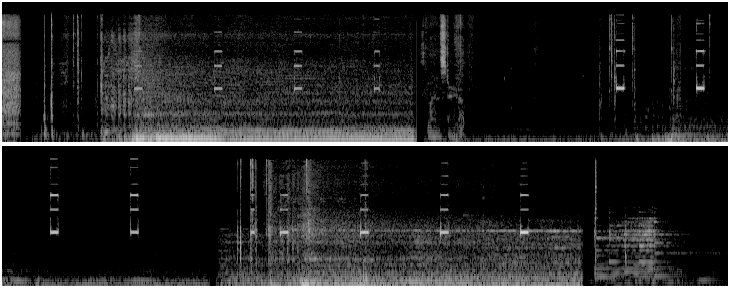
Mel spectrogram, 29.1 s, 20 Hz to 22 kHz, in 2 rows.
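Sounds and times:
car warning chime beeping: 23.2 - 23.6, 24.2 - 25.2.

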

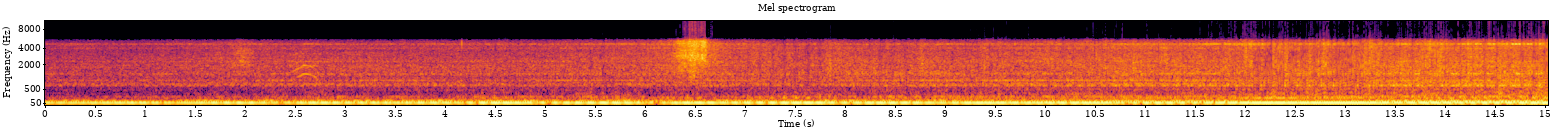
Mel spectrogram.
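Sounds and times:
diesel locomotive engine rumbling: 0.0 - 15.0
short hiss: 6.2 - 6.9.

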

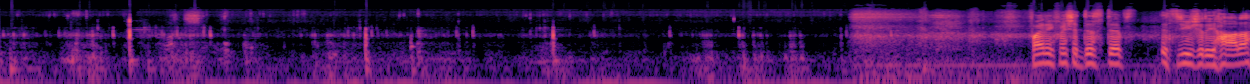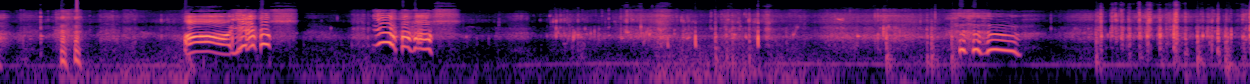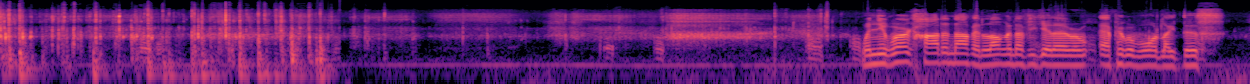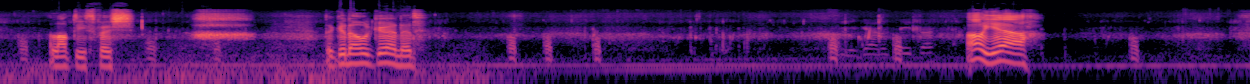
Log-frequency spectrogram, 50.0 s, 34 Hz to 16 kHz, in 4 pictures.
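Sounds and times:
low steady hum: 0.0 - 50.0
water lapping at hull: 0.0 - 50.0
fishing gear clicks and knocks: 23.4 - 29.0.

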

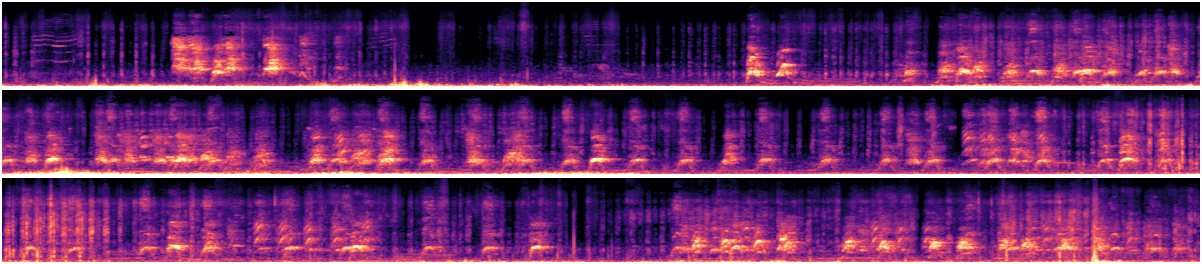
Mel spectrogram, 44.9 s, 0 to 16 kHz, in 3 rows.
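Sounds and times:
dog panting: 0.0 - 4.9, 7.0 - 44.9
dog barking and whimpering: 2.1 - 4.4, 9.3 - 10.1, 11.2 - 36.9, 38.3 - 44.9.

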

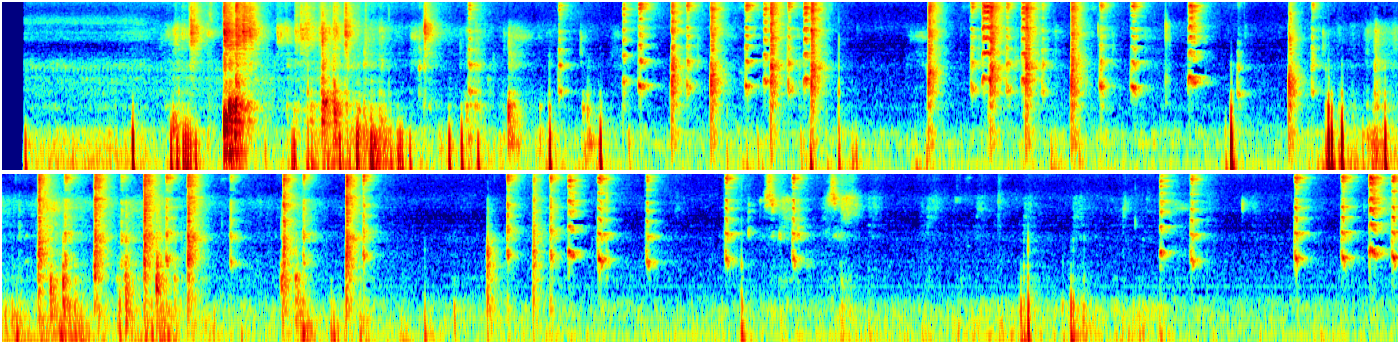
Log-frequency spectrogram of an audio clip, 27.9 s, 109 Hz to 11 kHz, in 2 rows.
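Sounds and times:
squeaky toy squeaks: 5.6 - 8.3, 9.2 - 12.2, 19.0 - 20.6, 25.5 - 26.1, 26.9 - 27.9.

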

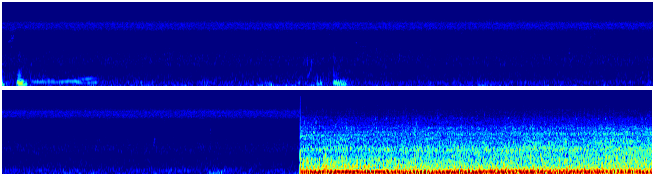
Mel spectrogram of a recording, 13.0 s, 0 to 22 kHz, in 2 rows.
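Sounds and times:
engine running: 9.5 - 13.0.

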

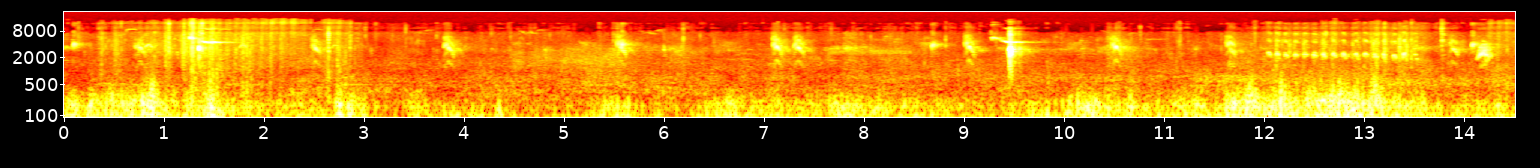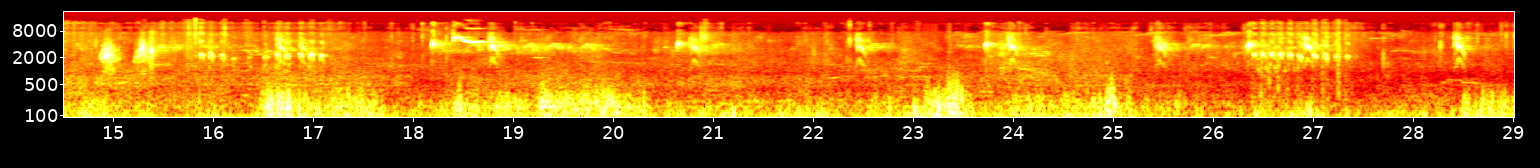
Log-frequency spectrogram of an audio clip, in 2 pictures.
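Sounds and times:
steady low rumble: 0.0 - 29.0
birds chirping: 7.0 - 17.3, 18.2 - 29.0.

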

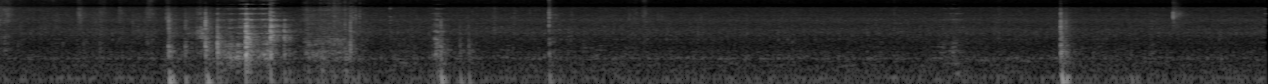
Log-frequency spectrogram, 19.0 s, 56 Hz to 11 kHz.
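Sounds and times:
pot simmering hiss: 0.0 - 19.0
cookware clinks and knocks: 3.2 - 4.5.

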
